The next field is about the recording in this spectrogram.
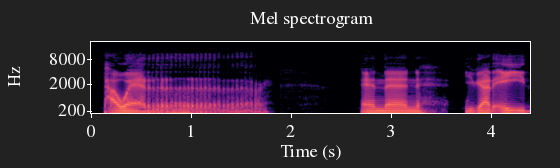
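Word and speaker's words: Powerrr: insane you got NWA power debuting that I've wondered I've been I've been saying it wrong it's okay you got it you gotta roll the are it's uh it's required power and then you got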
